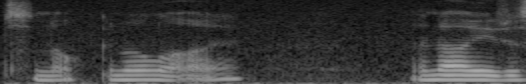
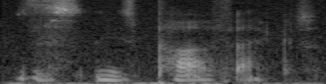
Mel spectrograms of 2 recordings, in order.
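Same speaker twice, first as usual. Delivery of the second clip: breathy hushed whisper aside; 6 dB quieter than usual. Acted. Streamer whispering an aside to his viewers. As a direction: drop to a secret whisper.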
